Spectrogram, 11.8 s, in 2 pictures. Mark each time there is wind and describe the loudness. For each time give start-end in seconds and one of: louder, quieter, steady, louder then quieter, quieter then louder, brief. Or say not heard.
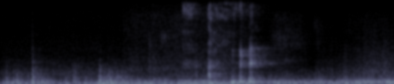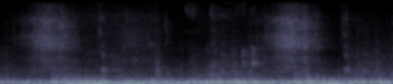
0.0-11.7 louder.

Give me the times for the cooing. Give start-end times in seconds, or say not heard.
1.9-3.6, 6.2-8.4.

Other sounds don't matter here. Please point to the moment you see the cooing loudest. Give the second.
7 s.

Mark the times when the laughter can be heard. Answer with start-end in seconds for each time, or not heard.
2.8-3.9, 8.7-9.9.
